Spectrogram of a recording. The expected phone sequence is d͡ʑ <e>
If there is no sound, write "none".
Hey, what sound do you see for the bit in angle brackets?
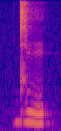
e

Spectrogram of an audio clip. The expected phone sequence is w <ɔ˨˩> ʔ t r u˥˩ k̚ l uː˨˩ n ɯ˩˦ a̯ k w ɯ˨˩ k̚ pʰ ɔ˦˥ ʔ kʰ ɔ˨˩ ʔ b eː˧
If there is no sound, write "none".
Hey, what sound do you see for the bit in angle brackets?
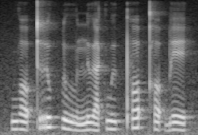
ɔ˨˩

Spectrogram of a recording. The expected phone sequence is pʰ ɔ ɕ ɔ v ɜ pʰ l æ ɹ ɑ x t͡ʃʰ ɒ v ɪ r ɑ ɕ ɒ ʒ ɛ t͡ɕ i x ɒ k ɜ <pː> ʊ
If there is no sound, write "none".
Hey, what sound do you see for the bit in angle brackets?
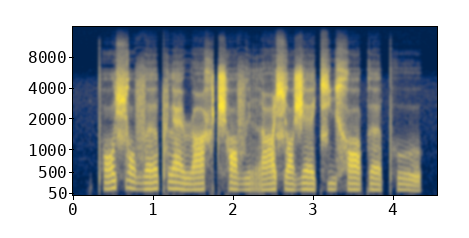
pʰ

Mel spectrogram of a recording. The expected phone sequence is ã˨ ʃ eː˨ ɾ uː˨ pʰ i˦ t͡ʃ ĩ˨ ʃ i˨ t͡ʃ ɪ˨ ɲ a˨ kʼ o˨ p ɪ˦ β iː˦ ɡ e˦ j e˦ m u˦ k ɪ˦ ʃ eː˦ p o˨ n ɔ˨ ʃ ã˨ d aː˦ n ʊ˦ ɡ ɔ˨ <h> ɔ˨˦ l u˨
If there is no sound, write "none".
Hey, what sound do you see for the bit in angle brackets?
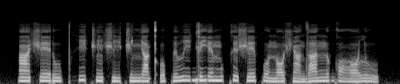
ɣ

